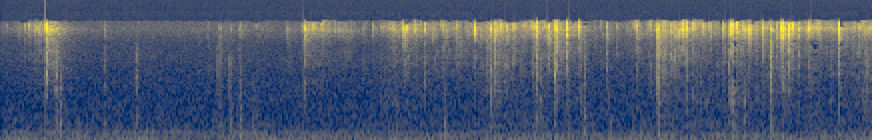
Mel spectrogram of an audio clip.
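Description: A black mascara spoolie, held by long green nails, scratches across a flat, solid sheet of red and clear acrylic gem stickers on a white backing. It makes a quiet, bristly scratching with bright, crisp ticks and crackles that grow busier and sharper in the second half over a low steady hum.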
